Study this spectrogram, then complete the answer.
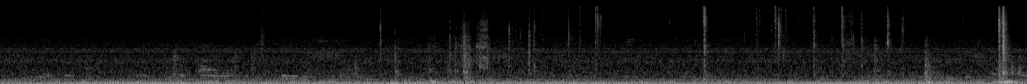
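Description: A plastic card holder crinkles as it is handled.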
